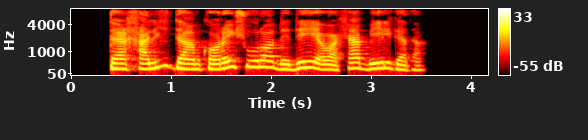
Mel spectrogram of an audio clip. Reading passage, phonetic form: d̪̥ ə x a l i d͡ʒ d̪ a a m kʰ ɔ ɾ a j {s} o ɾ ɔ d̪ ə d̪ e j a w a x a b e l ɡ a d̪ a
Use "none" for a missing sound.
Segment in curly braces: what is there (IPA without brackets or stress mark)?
ʃ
